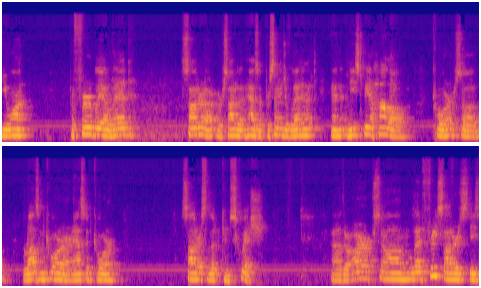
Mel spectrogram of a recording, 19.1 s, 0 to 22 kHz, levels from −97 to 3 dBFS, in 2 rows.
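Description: Nothing technically wrong turns up here; the sound just runs along without a single glitch, dropout or odd noise to point at.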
